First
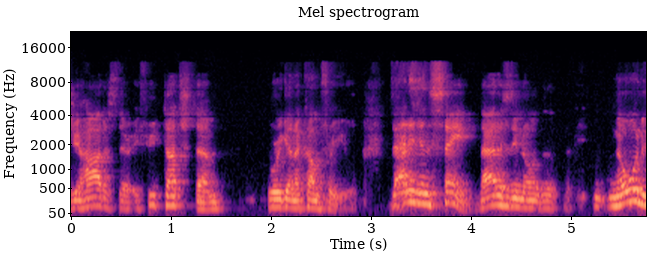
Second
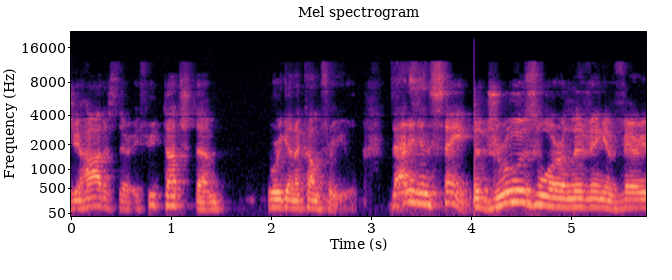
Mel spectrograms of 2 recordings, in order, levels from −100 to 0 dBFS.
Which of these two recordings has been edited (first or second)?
second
